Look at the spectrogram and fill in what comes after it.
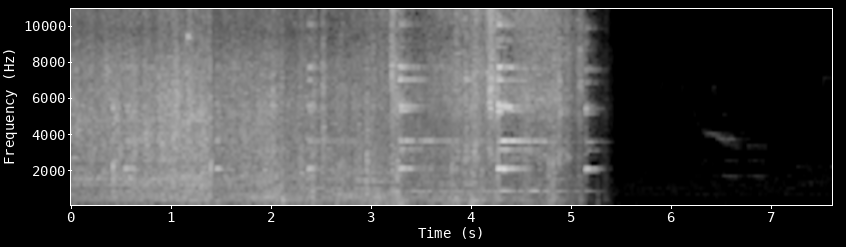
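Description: EMD GP7U-led diesel locomotives passing close by, engines running and wheels clacking over the rail joints with brief high squeals. A grade-crossing bell dings steadily underneath. The sound cuts off abruptly about five seconds in, leaving near silence with faint bird chirps.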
